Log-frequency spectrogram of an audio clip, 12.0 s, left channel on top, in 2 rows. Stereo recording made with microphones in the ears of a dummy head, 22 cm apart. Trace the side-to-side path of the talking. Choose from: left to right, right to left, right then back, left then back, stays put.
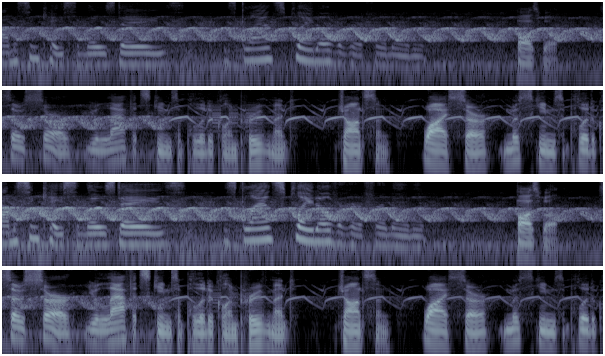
right to left.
